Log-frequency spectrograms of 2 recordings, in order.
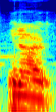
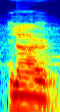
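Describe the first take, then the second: No difference in how they are said.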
